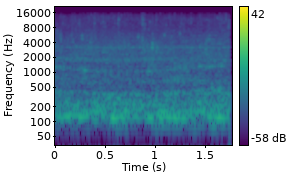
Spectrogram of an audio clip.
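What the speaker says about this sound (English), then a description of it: "So you can see the water flowing through the valve and into the tun dish." Water runs steadily through a cylinder relief valve into a tundish on a Megaflo unvented hot water cylinder, making a continuous close rushing and splashing flow with no pauses.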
